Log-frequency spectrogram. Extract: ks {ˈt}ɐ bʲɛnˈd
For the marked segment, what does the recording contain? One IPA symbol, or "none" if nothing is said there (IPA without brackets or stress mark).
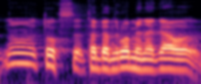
t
